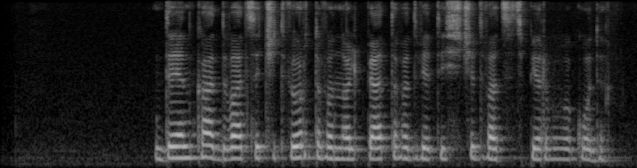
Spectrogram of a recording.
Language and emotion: Russian, neutral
